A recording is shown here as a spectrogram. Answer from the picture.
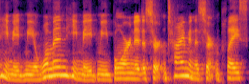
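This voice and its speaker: Moderate pacing from a woman with an American accent, very cleanly recorded over a silent background. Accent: American accent, noticed in France. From United States. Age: 50s. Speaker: missionary author. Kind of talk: interview. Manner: halting, many restarts and fillers.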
